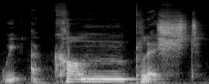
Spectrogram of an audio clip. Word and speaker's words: accomplished: A I understand because you can see the D, but you need to debug the pronunciation and start to pronounce with the T.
